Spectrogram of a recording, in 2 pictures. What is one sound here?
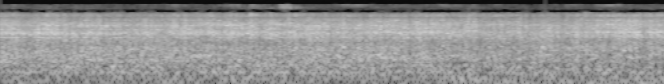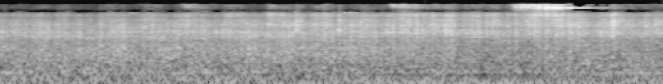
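A freight train rumbles steadily past close by, its wheels clattering on the rails.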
